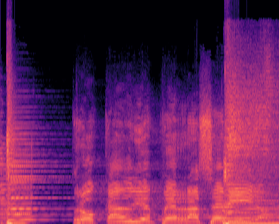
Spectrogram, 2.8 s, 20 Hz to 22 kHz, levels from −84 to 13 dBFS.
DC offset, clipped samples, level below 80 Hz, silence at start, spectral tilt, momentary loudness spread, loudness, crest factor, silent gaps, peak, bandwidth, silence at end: under 0.1%; 0.4%; -18 dBFS; 0 s; -2.5 dB/octave; 10 LU; -12 LUFS; 12 dB; none; 0 dBFS; over 20 kHz; 0 s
